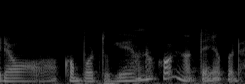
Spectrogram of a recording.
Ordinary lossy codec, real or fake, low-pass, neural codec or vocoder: none; fake; 5.4 kHz; codec, 16 kHz, about 1 kbps, DyCAST, with the encoder's durations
